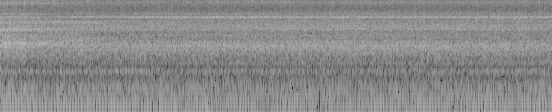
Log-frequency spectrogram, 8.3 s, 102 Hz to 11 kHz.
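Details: Mercedes W219 CLS63 with M156 engine at idle: steady idle with a fine metallic jingle (shara-shara) riding on top, even with engine speed; tensioner pulley has play, belt and pulley set to be replaced.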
